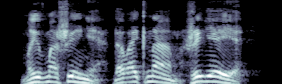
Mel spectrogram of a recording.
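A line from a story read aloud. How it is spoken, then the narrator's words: Shouted over radio. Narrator (Russian): крикнул в эфир первый Центурион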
